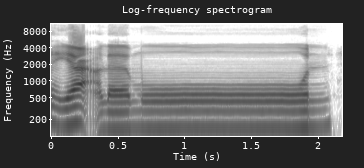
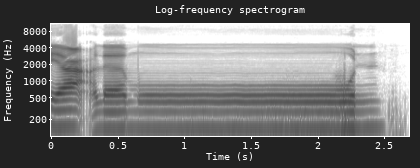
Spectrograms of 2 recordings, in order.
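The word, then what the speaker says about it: يعلمون: Panjangnya di sini bisa dua ketukan, empat ketukan, atau enam ketukan. Bisa jadi " ya'lamun," atau "ya'lamun," atau "ya'lamun.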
